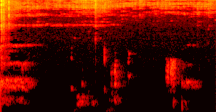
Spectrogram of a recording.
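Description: Mostly quiet, with a click at the start and a few faint, soft sounds of a spoon dabbing sauce onto ground-meat burrito filling.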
